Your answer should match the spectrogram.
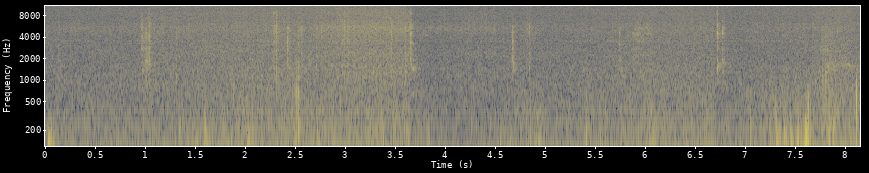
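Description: Pork loin chops sizzling on a hot grill grate, with the short clicks of metal tongs on the chops and grate as they are turned a little for crosshatch marks. The hiss swells for about a second in the middle.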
